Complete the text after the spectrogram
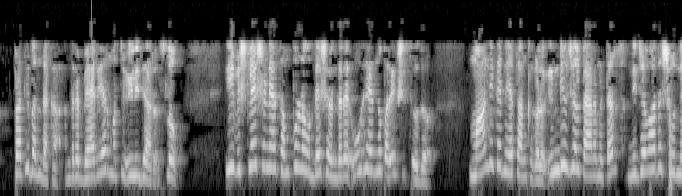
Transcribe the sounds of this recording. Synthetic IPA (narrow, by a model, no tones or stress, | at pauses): pɾɐt̪ibɐnd̪ʱɐkɐɐnd̪ɐɾe̞baːɾijɐɾmɐt̪ːuiɭid͡ʒaːɾusloːp̚ | iːʋiʃlɛːʂɐɳɛjɐsɐmpuːɾɳɐud̪ːɛːʃɐd̪end̪ɐɾe̞ʔuːɦejɐnːupɐɾiːkʂisuʋud̪u | maːlikɐnijɐt̪aːŋkʰɐɡɐɭuʔiɳɖiʋid͡ʒuɐlpaːɾaːmiʈɐɾsnid͡ʒɐʋaːd̪ɐʃuːd̪ɐ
